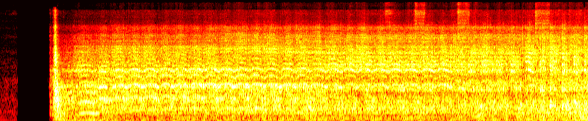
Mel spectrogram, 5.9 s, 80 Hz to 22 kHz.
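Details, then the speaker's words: 1963-64 John Deere 1010W tractor, sat 18 years: steady starter churn with low chugging that never picks up; runs on ether but not pulling fuel, owner suspects a plug in the fuel system, carburetor to be removed. "I'm not pulling any fuel. I've got to find a way to pull some fuel."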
